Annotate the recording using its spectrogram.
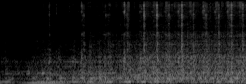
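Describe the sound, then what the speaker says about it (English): Sewing machine stitching pieces of a heart quilt block with a 1/4 inch seam, a steady rapid mechanical whir and clatter of the needle running continuously, close up and alone. "So let's sew this together on the sewing machine."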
